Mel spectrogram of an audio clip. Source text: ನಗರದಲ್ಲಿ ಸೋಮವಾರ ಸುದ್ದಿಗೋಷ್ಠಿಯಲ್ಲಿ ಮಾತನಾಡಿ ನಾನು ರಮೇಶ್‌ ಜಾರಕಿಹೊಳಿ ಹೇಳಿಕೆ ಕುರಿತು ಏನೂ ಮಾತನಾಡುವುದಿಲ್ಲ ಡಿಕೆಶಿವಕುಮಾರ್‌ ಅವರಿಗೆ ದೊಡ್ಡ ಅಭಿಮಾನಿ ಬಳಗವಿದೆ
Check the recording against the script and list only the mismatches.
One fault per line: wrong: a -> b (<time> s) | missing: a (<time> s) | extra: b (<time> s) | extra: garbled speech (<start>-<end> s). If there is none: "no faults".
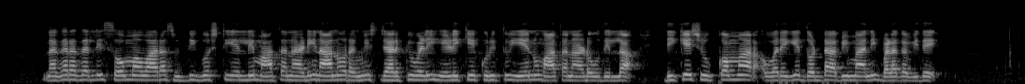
no faults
